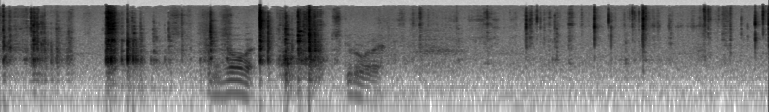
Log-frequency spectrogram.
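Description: Hard plastic parts of a hair straightener clicking and knocking as they are handled and pried apart with a screwdriver against a wooden workbench, in irregular sharp knocks. The loudest come about a second in and around three seconds, followed by lighter ticks.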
